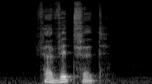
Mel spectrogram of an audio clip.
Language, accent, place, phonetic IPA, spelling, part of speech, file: German, Germany, Berlin, [fɛɐ̯ˈvɪtvət], verwitwet, adjective, De-verwitwet.ogg
- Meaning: widowed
